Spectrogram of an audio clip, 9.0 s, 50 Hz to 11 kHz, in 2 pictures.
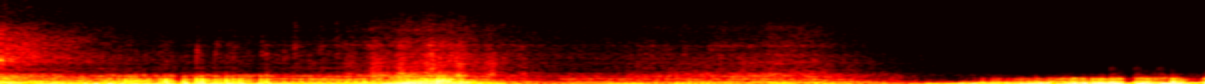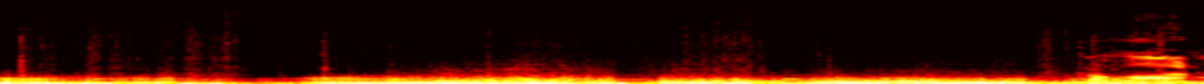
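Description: A Mercedes-AMG V8 car launches on wet pavement, its engine surging loud, easing off, then surging again in uneven bursts of revving, close by, with talk over parts of it.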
